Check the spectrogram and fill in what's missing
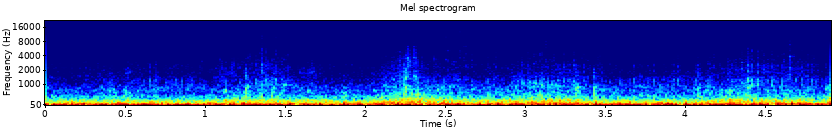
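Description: A car cruises along a country road in Oconee County, Georgia, on a spring afternoon, heard from inside as a steady, close low rumble of engine and tyres with no talk.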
